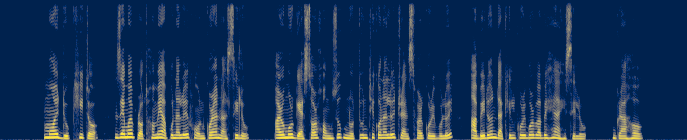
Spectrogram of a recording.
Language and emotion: Assamese, sad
